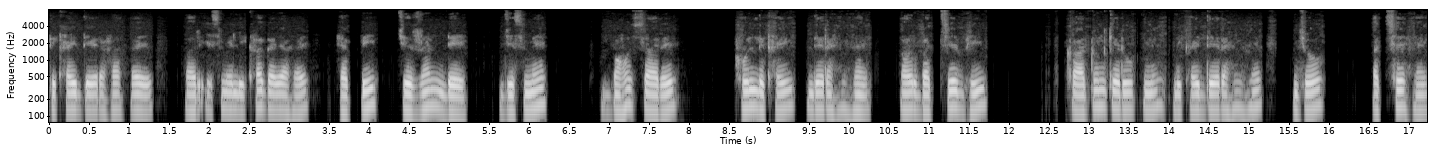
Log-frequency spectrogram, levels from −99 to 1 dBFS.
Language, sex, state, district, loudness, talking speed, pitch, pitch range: Hindi, male, Chhattisgarh, Balrampur, -22 LUFS, 120 wpm, 130 Hz, 125-140 Hz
